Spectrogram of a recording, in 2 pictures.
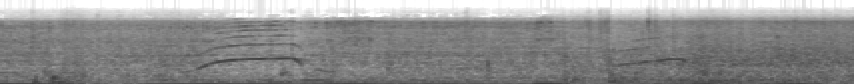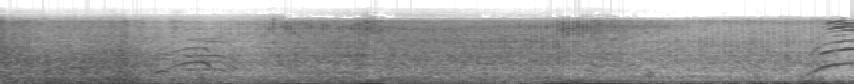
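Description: A tractor engine running steadily under load, its front loader working at a house. Over it come three short, high wailing cries that rise and fall, about a second and a half, four and six and a half seconds in.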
